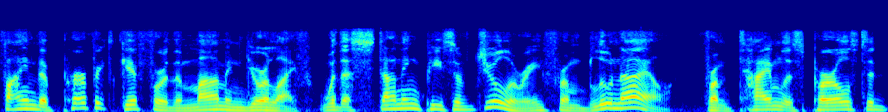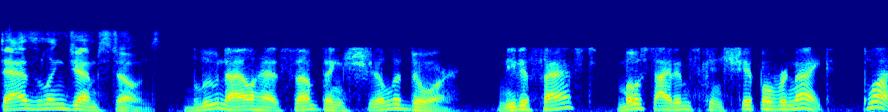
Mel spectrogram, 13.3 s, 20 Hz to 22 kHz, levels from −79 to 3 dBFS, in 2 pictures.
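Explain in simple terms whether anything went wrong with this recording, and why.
At 7.82 seconds the sound cuts out completely for about 100 milliseconds. This is a handover gap. The phone was passing the call from one network link to another, and for that moment nothing came through. The sound fades almost instantly, goes silent, then resumes when the new link takes over. Whatever was said during that tenth of a second is gone for good.

Right after the gap, from 7.92 seconds to the end, the sound changes character. This is a fallback to narrowband. Before the switch the call used HD Voice, which sounds clear and full. Afterwards it drops to an older narrowband phone codec, and everything above 4 kHz disappears. The crisp, airy top is missing, so the sound turns duller, more muffled and rougher.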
